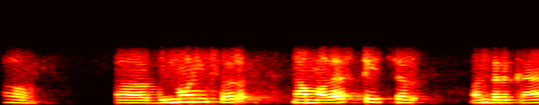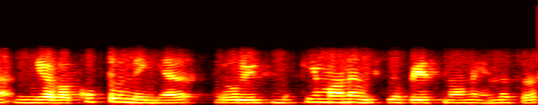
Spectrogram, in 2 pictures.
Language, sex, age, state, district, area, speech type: Tamil, female, 18-30, Tamil Nadu, Tirunelveli, rural, conversation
